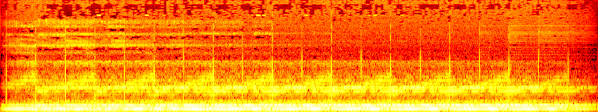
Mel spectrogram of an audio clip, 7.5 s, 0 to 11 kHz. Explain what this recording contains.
nuxvox deep
Just a simple vocal overtone sample using a mic plugged into my Nux MFX-10 Guitar effects pedal using a preset with a pitch shift, delay & reverb.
